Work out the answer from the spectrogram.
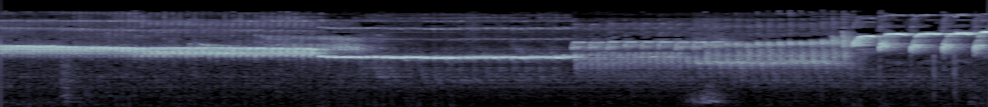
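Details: Caged canary giving a rolling song, kept as training song for other birds: long buzzy high trills, then a pure sustained whistle, then faster rolled trills and rapid repeated upslurred notes.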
